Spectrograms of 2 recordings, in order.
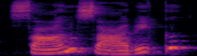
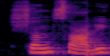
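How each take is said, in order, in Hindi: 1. पहला स्वर लंबा 'aa' है। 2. पहला स्वर छोटा 'a' है। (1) "यह सांसारिक होता है" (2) "संसारिक नहीं"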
